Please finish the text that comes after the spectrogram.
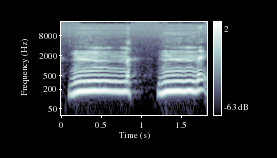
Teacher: you form that sound by putting your tongue against the back of your teeth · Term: N sound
